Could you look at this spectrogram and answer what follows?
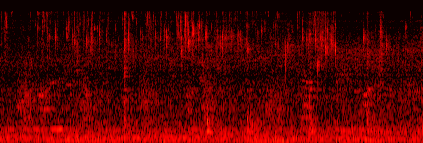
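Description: Faint crackling of pitha pieces frying in hot oil in a steel karahi, with a few light clicks of a metal spatula against the pan as the pieces are turned.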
